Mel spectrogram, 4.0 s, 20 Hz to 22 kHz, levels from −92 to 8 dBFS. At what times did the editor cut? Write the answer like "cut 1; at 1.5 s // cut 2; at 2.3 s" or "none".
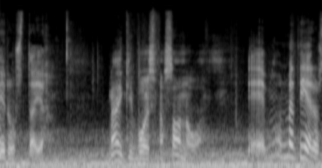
cut 1; at 2.0 s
